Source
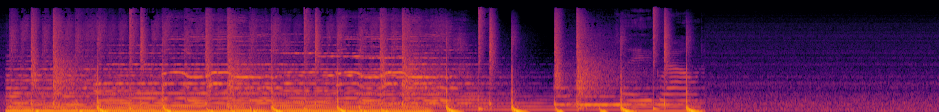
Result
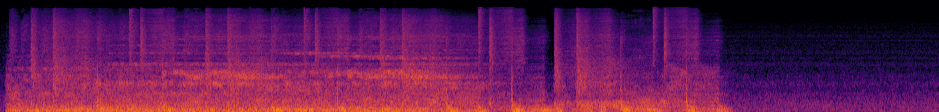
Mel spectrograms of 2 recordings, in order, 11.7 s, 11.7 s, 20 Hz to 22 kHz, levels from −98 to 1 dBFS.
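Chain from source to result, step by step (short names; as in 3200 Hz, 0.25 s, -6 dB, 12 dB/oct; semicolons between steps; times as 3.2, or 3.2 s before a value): whisperiser; non-linear reverb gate 0.42 s rising, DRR 2.5 dB; gain -8 dB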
